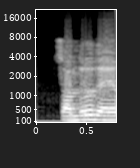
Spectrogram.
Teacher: आकार र इकार दीर्घ इकार मिल्दा एकार उच्चारण हुँदो रहेछ ए बन्धु रहेछ ए स्वर निर्मित हुने रहेछ महा प्लस ईश्वर हुँदा महेश्वर। अमा उकार मिल्दा ओकार उच्चारण हुँदो रहेछ ओकार बन्धु रहेछ चन्द्र प्लस उदय चन्द्रोदय भनौँ।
